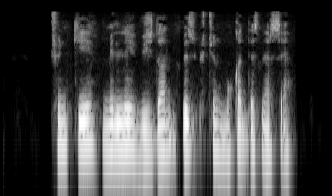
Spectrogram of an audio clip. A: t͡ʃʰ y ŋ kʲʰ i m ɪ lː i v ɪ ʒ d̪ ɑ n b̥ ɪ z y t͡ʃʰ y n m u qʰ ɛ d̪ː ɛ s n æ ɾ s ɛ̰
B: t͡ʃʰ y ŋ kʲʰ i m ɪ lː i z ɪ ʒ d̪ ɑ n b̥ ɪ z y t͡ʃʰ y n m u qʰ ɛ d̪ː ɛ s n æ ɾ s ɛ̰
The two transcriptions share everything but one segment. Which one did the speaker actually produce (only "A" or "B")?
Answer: A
